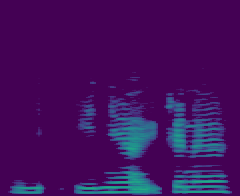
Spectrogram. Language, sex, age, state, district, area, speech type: Bodo, female, 45-60, Assam, Baksa, rural, spontaneous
